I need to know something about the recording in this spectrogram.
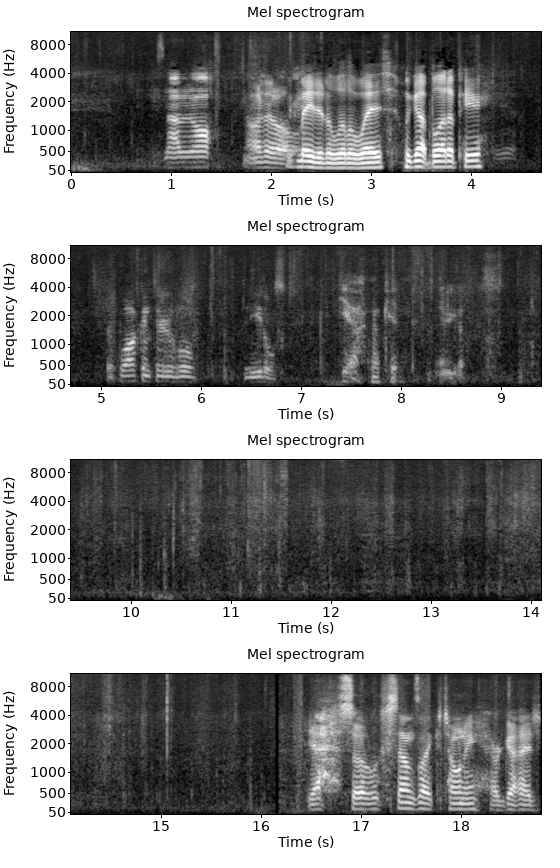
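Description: A man talks calmly outdoors.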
